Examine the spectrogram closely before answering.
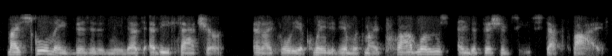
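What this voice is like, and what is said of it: Sick, hoarse-sounding voice. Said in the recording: “Sorry about my voice. ... I've got bronchitis”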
